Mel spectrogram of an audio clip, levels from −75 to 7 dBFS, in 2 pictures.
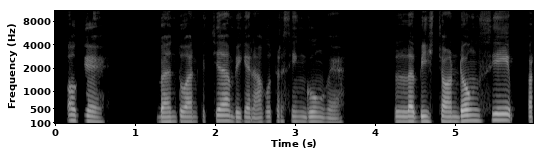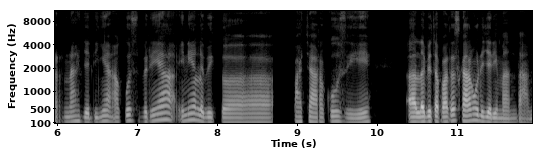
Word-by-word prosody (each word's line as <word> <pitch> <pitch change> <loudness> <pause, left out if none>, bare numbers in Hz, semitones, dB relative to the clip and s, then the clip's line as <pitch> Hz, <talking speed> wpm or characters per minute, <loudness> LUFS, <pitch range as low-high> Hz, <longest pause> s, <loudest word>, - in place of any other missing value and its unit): Oke, 150 -5 -3 0.6
bantuan 135 0 -2
kecil 155 +1 -2
yang 140 - -9
bikin 130 -1 -4
aku 125 +3 -7
tersinggung 140 -2 -6
ya, 115 +1 -9 0.7
lebih 140 -1 0
condong 150 +3 +1
sih 175 +2 0 0.2
pernah 140 +1 -3
jadinya 135 +1 -2
aku 135 +5 -2
sebenarnya 165 +5 0
ini 170 +5 0
lebih 135 -8 0
ke, 125 0 0 0.7
pacarku 140 +1 -1
sih, 120 0 -2 0.5
eee, 135 +1 +7
lebih 135 +2 +8
tepatnya 145 +3 +5
sekarang 155 +1 +6
udah 145 -5 +2
jadi 125 -1 +4
mantan. 110 0 -3
140 Hz, 135 wpm, -25 LUFS, 130-150 Hz, 0.7 s, lebih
